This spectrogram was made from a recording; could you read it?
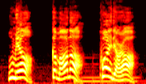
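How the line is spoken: Shouting from ahead. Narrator (Chinese): 前方的张晨喊道

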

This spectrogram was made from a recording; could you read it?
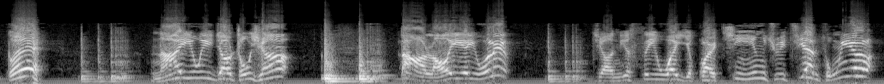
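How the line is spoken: Shouting. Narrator (Chinese): 小兵喊了

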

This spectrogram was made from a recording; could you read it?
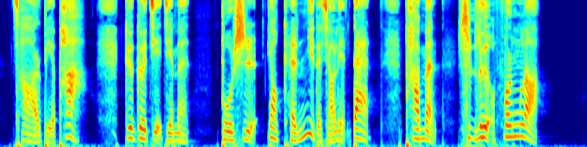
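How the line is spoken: Laughing, cheerful. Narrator (Chinese): 楚天乐笑着说

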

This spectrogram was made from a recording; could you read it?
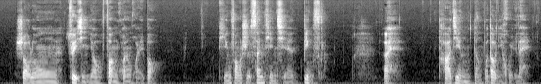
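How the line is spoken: Sighing. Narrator (Chinese): 吴应元叹了口气说

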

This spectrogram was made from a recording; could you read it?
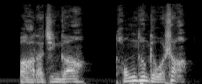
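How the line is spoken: Furious shout. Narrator (Chinese): 金平奇大怒啊，喝道

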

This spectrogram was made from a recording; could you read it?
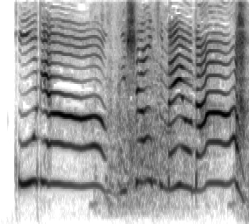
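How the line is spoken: Shouting. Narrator (Chinese): 那个师傅在车里面大喊

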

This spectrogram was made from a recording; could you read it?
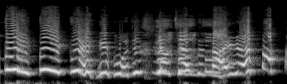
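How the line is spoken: Crying. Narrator (Chinese): 我哭着说

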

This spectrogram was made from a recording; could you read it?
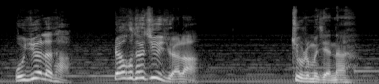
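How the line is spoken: Angry roar. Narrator (Chinese): 小芳咆哮起来

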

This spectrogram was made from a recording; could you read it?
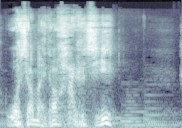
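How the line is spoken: Determined, through gritted teeth. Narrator (Chinese): 小六咬了咬牙

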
